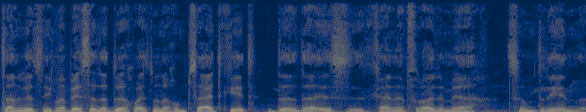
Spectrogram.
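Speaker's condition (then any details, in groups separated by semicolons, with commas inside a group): Parkinson's disease; public for about 11 years, almost no tremor, feels symptom-free when well adjusted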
